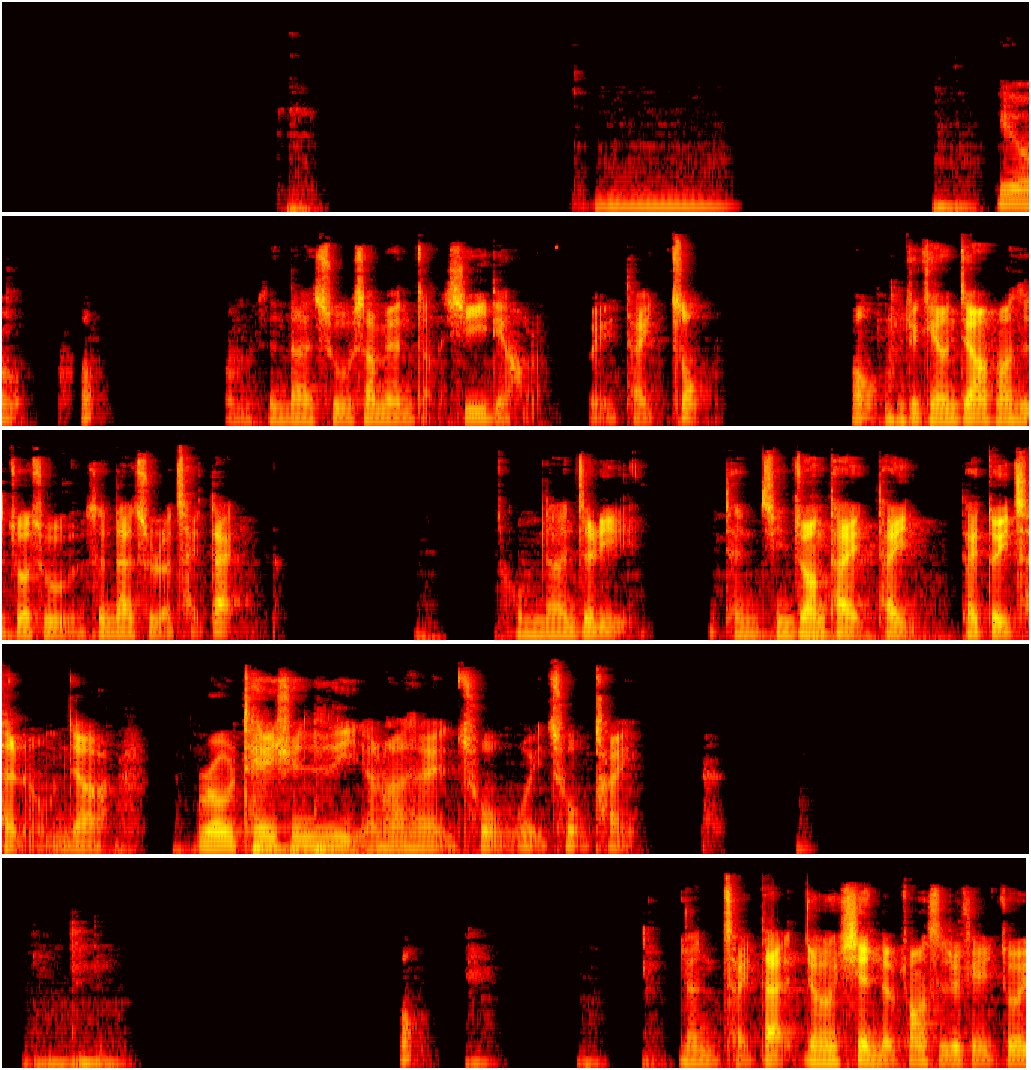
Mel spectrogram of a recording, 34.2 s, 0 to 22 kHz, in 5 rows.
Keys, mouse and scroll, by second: 0.6-2.0 drag, 2.2-5.2 drag, 6.3 s, 8.3 scroll down 2, 9.9-12.1 drag, 12.8 Tab, 14.1 click, 14.4-17.4 middle drag, 17.9 click, 19.0 KP_1, 22.3 r, 26.7 click, 27.7 r, 29.9 click, 30.5 Tab, 31.7-34.2 middle drag.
